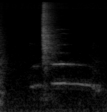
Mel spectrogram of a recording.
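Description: A pet cat lets out a single short meow indoors, a brief tonal call with a sharp onset, heard alone in a quiet room.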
